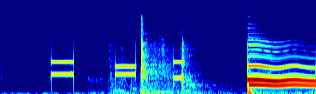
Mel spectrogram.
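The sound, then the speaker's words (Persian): Someone dialing a telephone to call a person: three short, evenly spaced keypad beeps with a brief rustle between them, then a loud, sustained buzzing tone starts abruptly and continues to the end. “الو به کی داری زنگ میزنی؟”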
